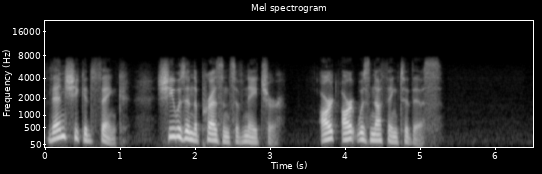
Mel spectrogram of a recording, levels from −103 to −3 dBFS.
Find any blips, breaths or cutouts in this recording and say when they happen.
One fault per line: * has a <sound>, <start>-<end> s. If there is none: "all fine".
all fine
